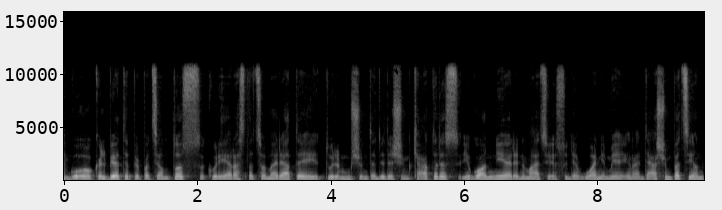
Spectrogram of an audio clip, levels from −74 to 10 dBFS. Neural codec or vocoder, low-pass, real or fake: codec, 24 kHz, 0.9 kbps, WavTokenizer, small release; 10.8 kHz; fake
